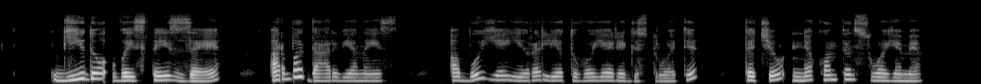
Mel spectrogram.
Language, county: Lithuanian, Marijampolė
